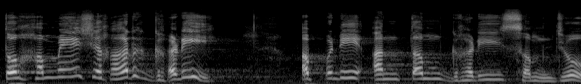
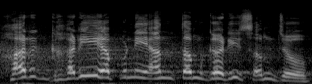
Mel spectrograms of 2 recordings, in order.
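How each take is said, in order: First: Slow, weighty, each word set apart: हर घड़ी अपनी अंतम घड़ी समझो; slow emphatic slogan. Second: Said in the usual way. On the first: Shown as a demonstration. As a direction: drive the slogan home slowly. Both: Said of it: "समझा?".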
